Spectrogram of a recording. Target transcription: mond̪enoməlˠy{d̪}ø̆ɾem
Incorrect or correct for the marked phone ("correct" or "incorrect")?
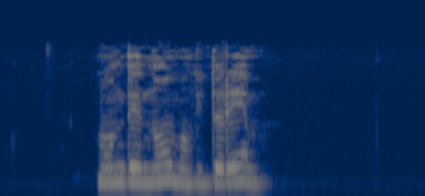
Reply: correct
